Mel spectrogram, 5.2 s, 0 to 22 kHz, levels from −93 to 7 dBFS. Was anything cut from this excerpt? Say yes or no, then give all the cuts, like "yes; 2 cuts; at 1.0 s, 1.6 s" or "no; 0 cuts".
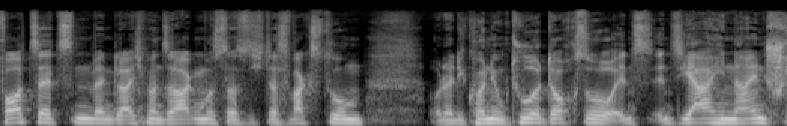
no; 0 cuts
